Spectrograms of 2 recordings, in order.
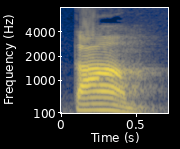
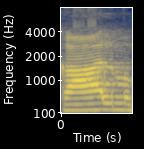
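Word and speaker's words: calm: एफ के एम इसके पहले एल हो तो हमें नहीं पढ़ना है जैसे काम बाम पाम और यहां पर आमंड बहुत से लोग आलमंड ऐसे बोल देते ब कालम बालम पाल्म नहीं होगा काम बाम पाम और आमंड ऐसे आलमंड आलमंड नहीं पढ़ेंगे ठीक है आमंड व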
